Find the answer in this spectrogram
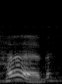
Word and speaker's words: Herb: If your name is Herb, it's pronounced with the H in the USA.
